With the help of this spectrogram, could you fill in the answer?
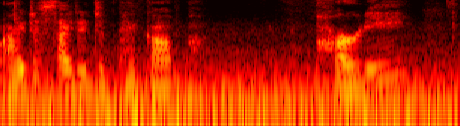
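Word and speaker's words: Paaarty: And so I decided to pick up Party. It's actually spelled like Party, like P-A-A-A-R-T-Y.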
